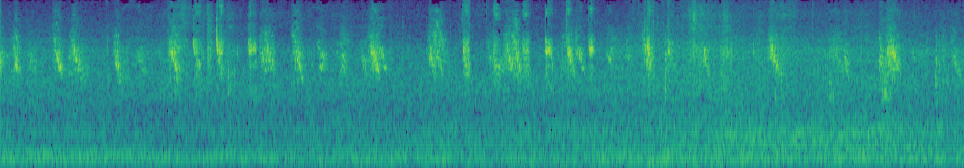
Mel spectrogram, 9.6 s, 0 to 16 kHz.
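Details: Eurasian tree sparrows gathering on a bench to be fed, recorded 3 June 2020; a flock gives dense, overlapping short chirps throughout, over a steady low background hum.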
